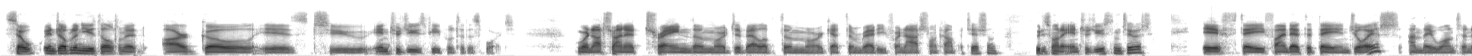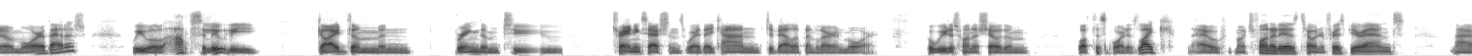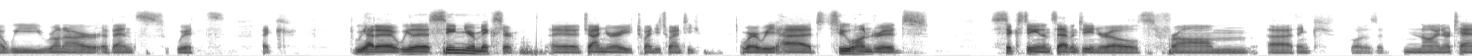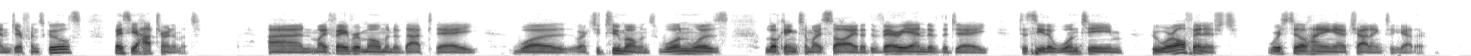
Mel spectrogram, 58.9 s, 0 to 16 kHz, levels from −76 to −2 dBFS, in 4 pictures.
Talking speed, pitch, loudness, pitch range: 180 wpm, 95 Hz, -23 LUFS, 85-105 Hz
